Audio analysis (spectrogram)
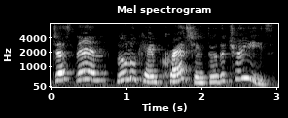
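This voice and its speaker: A woman reading a children's storybook aloud in an expressive, deliberate storytelling manner. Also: very high-pitched. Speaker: storybook reader. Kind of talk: children's read-aloud narration.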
